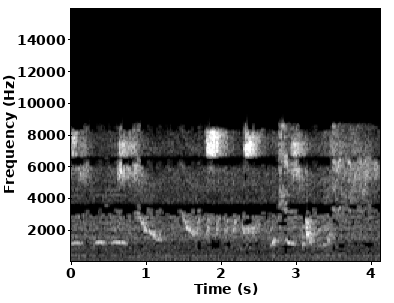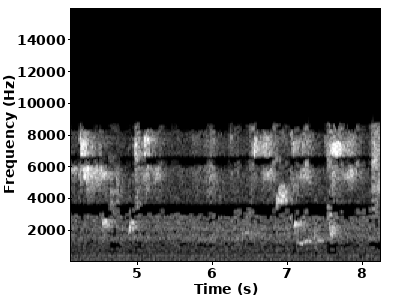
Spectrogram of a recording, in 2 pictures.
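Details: Decoy blue-crowned hanging parrot with sharp, very high squeaky notes, mixed with busy lower chirps and rising whistled phrases, over a constant low hum.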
